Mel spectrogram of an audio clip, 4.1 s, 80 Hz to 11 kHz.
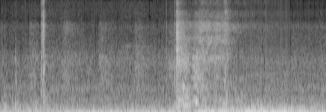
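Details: Mazda Miata MX-5 NA, first start after replacing the ignition coils and refitting the spark plugs: engine catches quickly and settles into a steady, even low rumble with no misfire or knock. Oil pressure rose immediately; normal start and idle.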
